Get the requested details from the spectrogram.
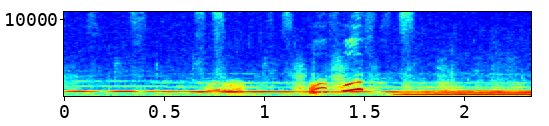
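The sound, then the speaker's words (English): A dog, the pet Barney, whimpers with a few short, rising whines, then lets out a low, drawn-out howl over a steady humming tone in the background. “Come on, Barney, be a good dog.”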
